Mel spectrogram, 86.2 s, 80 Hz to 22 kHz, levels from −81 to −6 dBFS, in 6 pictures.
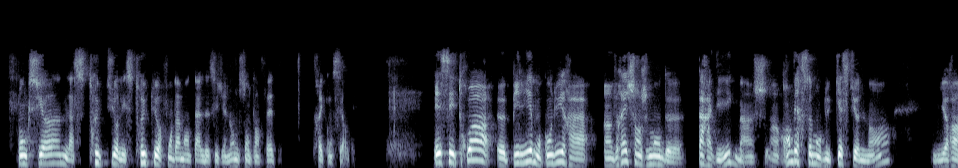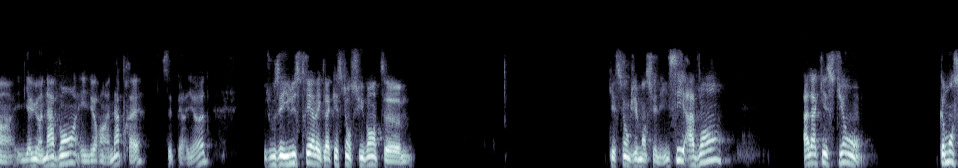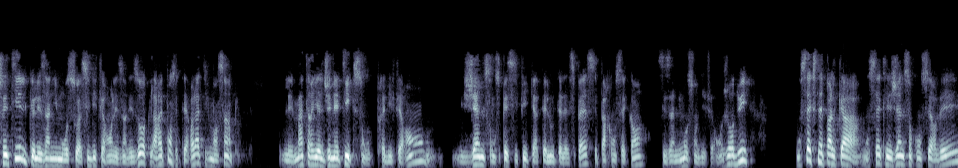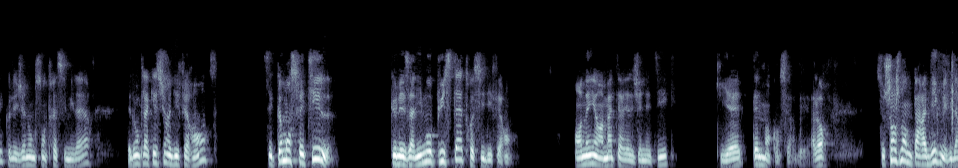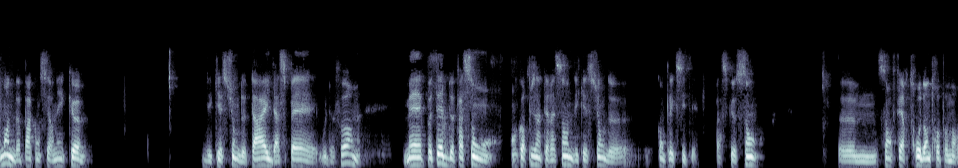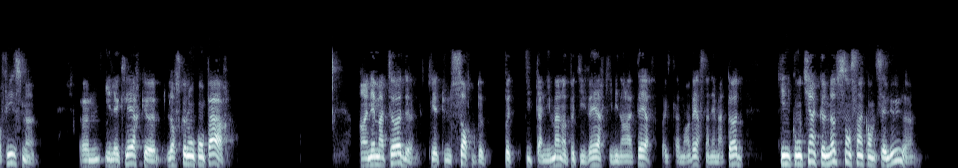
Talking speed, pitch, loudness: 160 wpm, 155 Hz, -18 LUFS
